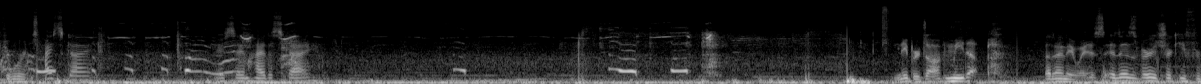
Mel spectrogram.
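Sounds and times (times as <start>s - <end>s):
dog whimpering: 0.0s - 7.3s.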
